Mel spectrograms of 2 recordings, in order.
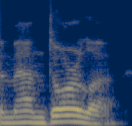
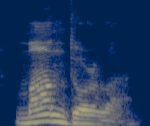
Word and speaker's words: mandorla: all this and he introduced me to the mandorla or if I was Italian and pronounced it correctly mondorla uh which is the intersection of of of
